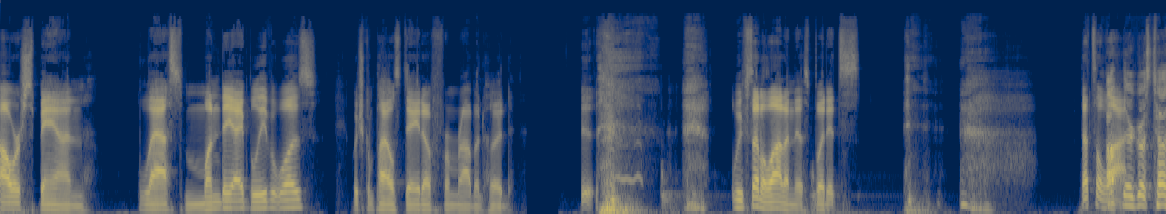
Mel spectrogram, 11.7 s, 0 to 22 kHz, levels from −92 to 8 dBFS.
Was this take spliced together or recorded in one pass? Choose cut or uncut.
cut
